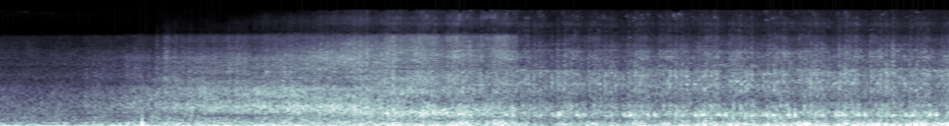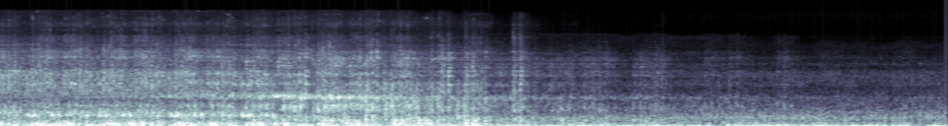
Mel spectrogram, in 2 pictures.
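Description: Passenger train rolling past: the steady rumble of wheels on rail with some clatter over the joints. It swells a couple of seconds in and is fullest through the middle.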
